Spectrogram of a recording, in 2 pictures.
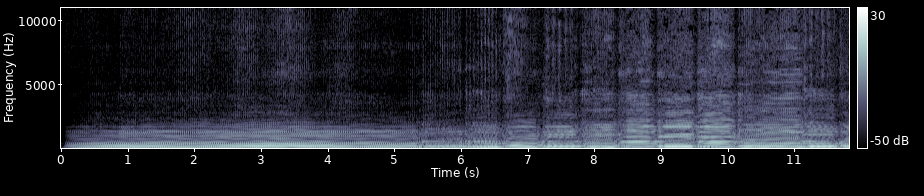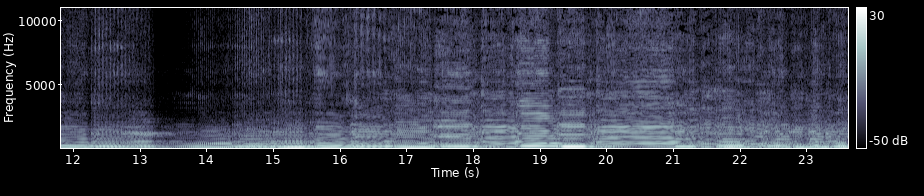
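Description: Embertone's Leonid Bass, a sampled orchestral double bass, played bowed and legato from a keyboard. A long held low note runs for about five seconds, then gives way to a flowing line of shorter slurred notes.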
